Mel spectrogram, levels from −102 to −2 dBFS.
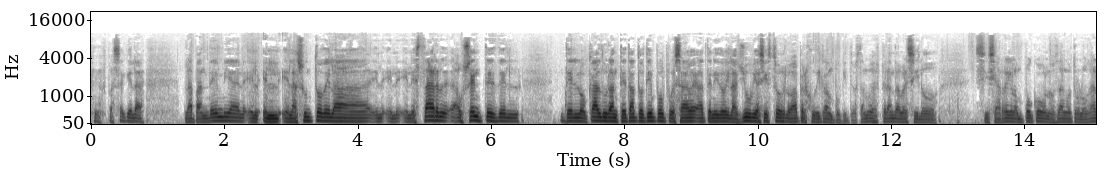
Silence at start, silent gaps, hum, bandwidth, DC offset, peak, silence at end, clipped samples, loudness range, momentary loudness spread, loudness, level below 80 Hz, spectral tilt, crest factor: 0.05 s; none; none; 9.4 kHz; under 0.1%; -6 dBFS; 0 s; under 0.1%; 9 LU; 13 LU; -21 LUFS; -50 dBFS; -7.5 dB/octave; 16 dB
